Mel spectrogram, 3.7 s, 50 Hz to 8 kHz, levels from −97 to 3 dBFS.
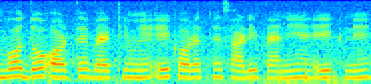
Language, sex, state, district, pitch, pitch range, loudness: Hindi, female, Bihar, Darbhanga, 215 Hz, 210-225 Hz, -28 LUFS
